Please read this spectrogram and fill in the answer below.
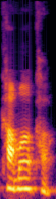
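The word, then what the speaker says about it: خوامخواہ: যেমন তোমরা দেখতে পাচ্ছ খে ওয়াও আলিফ হে। তো এই চারটি বর্ণের উচ্চারণ শুধুমাত্র খ আকার খা। তাইলে এখানে ওর উচ্চারণ আসেনি। ঠিক এখানে খা মাখা এখানে ওয়াও আলিফ এর ওয়াও এর উচ্চারণটি আসেনি। খামাখা যেমন খেদ খে ওয়াও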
